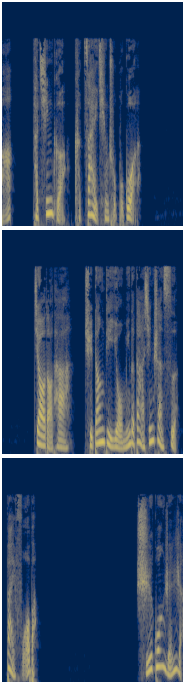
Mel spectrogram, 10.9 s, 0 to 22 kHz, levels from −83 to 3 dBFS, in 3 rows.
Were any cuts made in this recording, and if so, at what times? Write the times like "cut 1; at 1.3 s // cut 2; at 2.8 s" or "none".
cut 1; at 1.0 s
